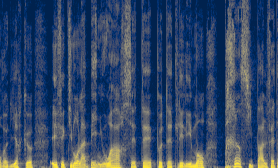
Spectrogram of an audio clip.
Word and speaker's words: baignoire: C'est féminin, baignoire, hein, pour la prononciation, c'est gne, baignoire, une baignoire.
